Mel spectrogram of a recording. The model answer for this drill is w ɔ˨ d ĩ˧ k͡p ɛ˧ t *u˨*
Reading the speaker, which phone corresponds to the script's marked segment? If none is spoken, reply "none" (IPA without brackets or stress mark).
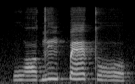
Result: o˨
